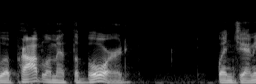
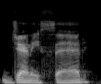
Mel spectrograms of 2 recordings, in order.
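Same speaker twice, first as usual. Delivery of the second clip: plain reading voice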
